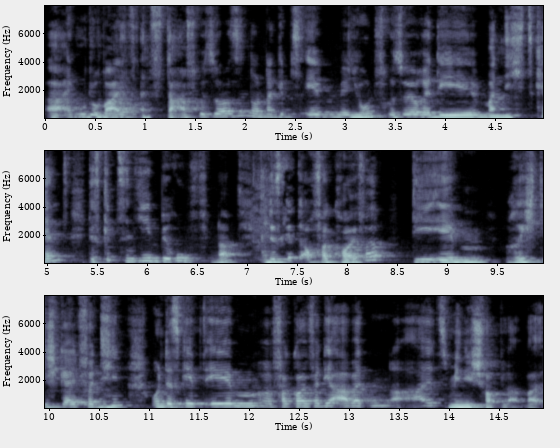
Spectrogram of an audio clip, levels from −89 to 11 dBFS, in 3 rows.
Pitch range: 130-160 Hz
